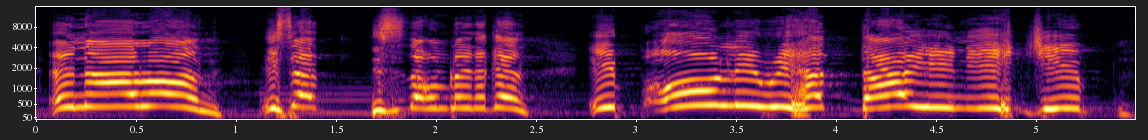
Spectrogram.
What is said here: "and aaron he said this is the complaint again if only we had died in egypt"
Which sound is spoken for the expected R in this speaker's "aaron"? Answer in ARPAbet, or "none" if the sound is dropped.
none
